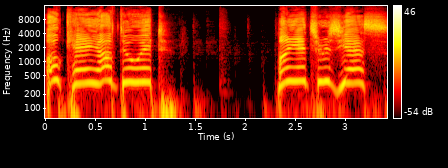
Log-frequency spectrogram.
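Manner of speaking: very high, slow, gaga starry-eyed gushing, deliberately bad. Retelling how Lily accepted a proposal: bad impersonation of Lily. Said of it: "I know that's a bad impersonation".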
